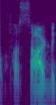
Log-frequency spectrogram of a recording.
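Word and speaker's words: façade: इसको FACADE, ऊपरी दिखावा, फसाड कहते हैं इसको, है ना। छद्मावरण जिसको बोलते हैं, झूठा जो दिखावा होता है उसको हम बोलते हैं, इसको फैकेड नहीं बोलना, फसाड, क्या बोलना है, फसाड, प्रोनाउंसिएशन पे भी ध्यान देना भाई, ठीक है।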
